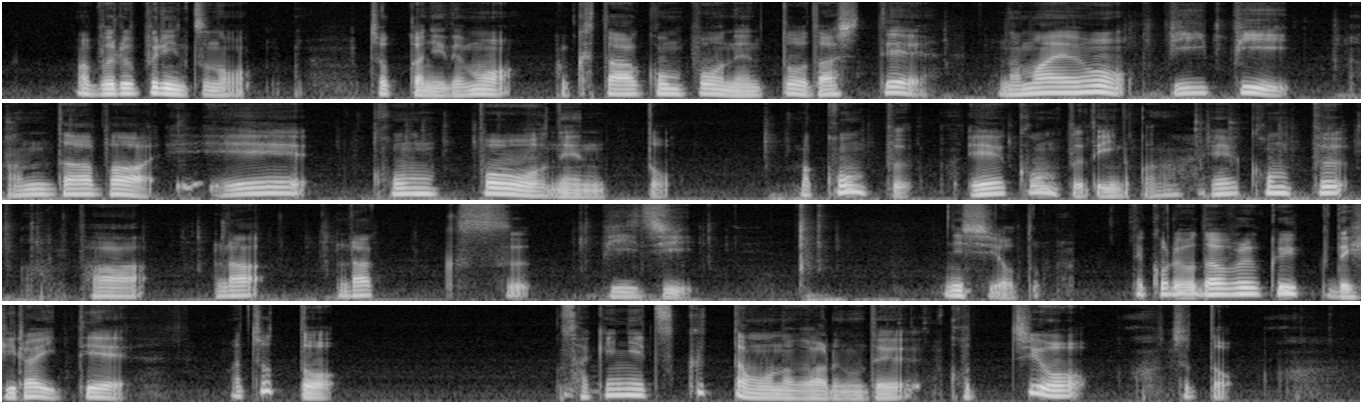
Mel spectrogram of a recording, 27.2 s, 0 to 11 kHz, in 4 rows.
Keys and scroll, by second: 5.5-10.6 typing, 13.5-17.0 typing, 17.6 Return.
